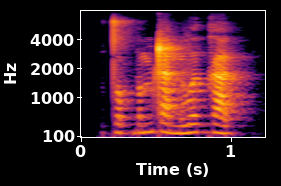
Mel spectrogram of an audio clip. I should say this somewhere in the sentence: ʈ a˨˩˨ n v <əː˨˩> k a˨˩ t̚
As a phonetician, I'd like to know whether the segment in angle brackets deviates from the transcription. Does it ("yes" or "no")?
yes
